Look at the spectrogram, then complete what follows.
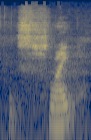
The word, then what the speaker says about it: Schleich: Schleen, I think is how you say it. Schleen. Spleen was a company that was the majority maker of them. But there was also Bully. It's definitely a sh sound because my maiden last name is sh.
